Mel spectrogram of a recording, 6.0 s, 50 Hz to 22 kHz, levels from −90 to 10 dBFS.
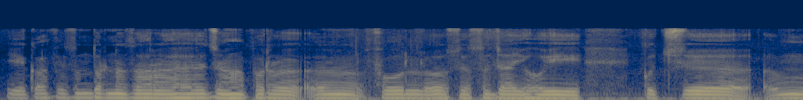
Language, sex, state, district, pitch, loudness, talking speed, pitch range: Hindi, male, Uttar Pradesh, Jyotiba Phule Nagar, 115 Hz, -29 LUFS, 140 wpm, 110-115 Hz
